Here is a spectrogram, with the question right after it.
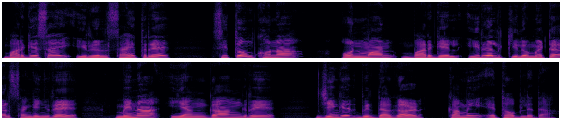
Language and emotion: Santali, neutral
